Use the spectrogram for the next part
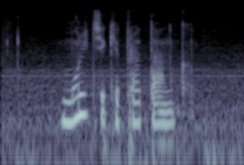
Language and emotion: Russian, neutral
